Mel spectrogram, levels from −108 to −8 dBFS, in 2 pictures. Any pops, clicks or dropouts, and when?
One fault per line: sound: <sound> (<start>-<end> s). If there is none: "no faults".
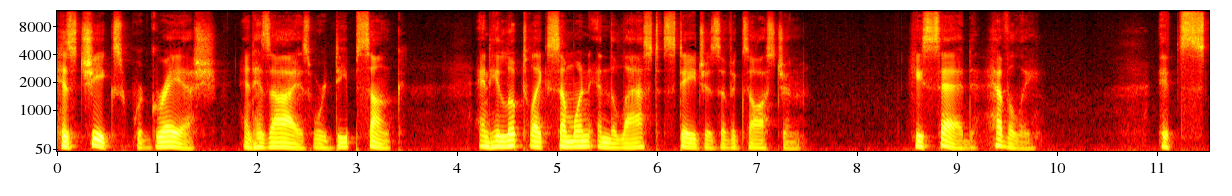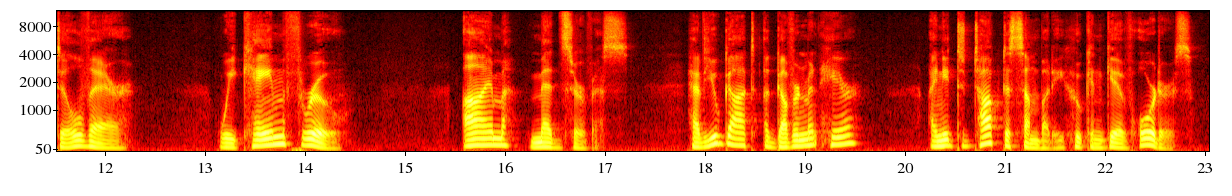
no faults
